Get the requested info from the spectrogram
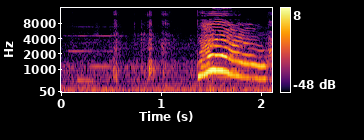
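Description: A single loud, high-pitched cry that rises and then falls in pitch, lasting about half a second and starting about one and a half seconds in.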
